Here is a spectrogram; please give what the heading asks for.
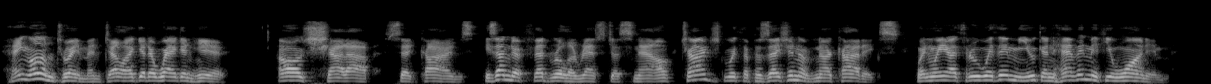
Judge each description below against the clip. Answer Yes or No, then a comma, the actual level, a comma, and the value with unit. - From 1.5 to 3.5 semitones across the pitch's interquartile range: No, average, 3.9 semitones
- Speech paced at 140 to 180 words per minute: No, fast, 205 wpm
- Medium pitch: Yes, medium, 170 Hz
